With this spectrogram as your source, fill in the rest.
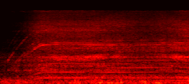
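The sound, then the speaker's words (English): A steady, loud motorized whine with a rising pitch sweep at the start, then a constant high-pitched whirring roar of an electric leaf blower shown off by Dr. Walter Tsou at a press conference at Fairmount Waterworks in Philadelphia, with no voices. “Walter Tsou, a former Philadelphia health commissioner, showing off his electric leaf blower at a press conference.”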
